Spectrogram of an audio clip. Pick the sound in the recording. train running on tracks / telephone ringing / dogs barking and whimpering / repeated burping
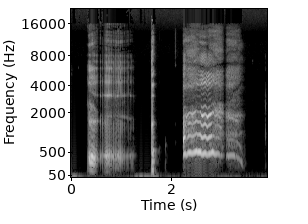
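repeated burping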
